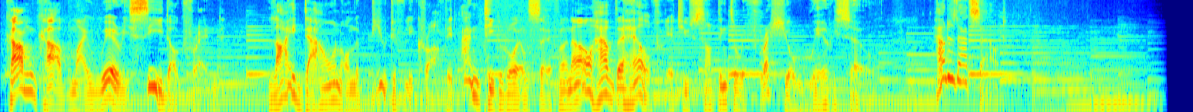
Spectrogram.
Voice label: English British TV shows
